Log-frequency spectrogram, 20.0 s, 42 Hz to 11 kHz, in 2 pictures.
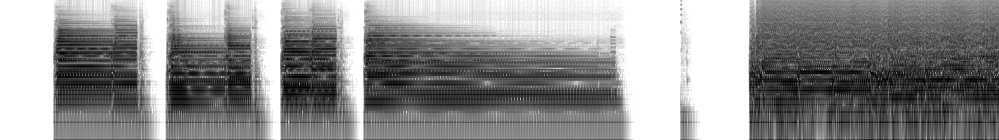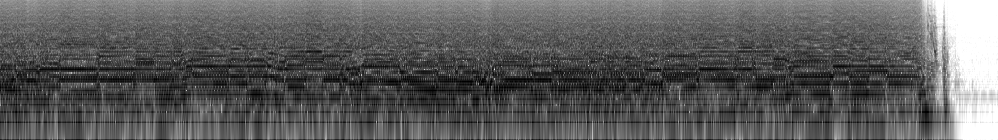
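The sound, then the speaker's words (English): An active Schecter electric guitar through an MT15 amp plays a few clean, ringing chords with short pauses between them, then switches to a loud, heavily distorted riff that churns steadily until the end. No one speaks. “So here we have the active Schecter going through the MT15.”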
